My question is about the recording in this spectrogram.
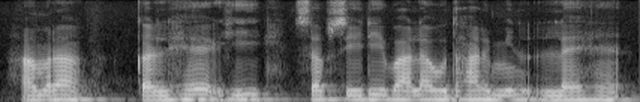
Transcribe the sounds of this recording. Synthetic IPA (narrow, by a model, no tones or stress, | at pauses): hə̰mɾakəlɦeɦisəbsiɖibaːlaʊd̪ʱɦaːɾmɪlːəeɦɛ̃ː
